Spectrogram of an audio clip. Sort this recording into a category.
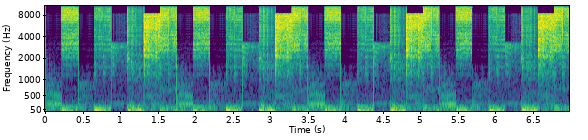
Instrument samples > Percussion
